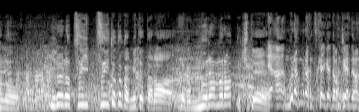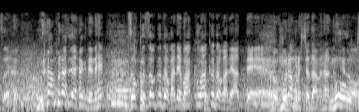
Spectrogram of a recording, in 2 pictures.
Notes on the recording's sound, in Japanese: 会場インタビュー＆懇親会。会場収録のため、騒音雑音が激しく入っております。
